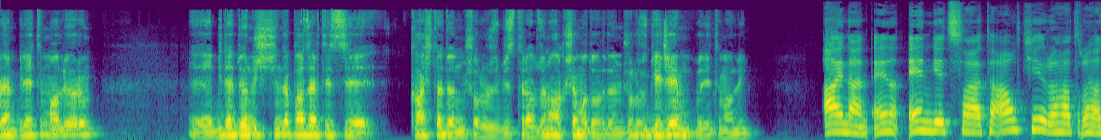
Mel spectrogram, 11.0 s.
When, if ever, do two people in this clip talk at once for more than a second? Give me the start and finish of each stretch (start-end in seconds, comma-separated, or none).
none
